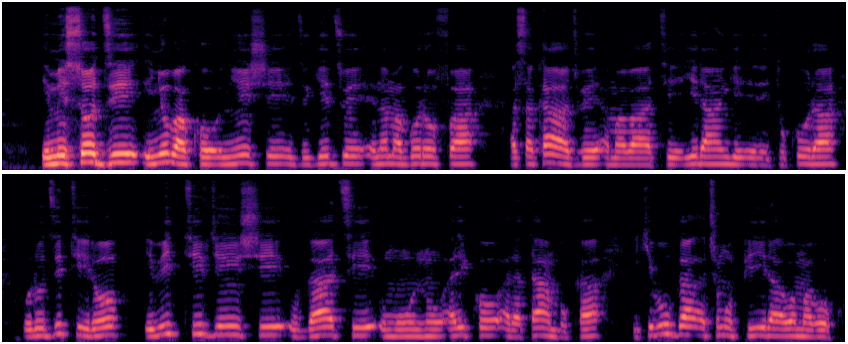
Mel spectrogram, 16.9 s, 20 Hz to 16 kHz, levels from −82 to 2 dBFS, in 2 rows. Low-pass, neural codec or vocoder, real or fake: 14.4 kHz; none; real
